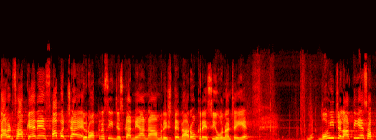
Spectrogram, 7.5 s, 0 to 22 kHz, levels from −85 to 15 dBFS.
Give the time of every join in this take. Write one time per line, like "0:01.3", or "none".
0:01.7

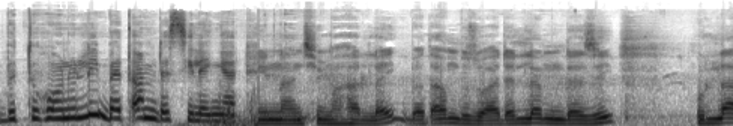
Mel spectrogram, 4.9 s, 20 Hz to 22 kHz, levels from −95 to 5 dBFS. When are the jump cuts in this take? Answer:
0:01.7

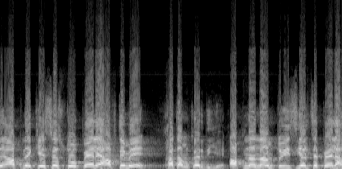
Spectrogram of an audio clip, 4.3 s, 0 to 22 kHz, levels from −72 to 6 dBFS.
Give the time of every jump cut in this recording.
0:02.7

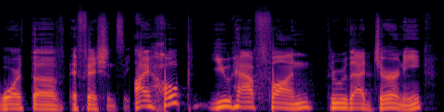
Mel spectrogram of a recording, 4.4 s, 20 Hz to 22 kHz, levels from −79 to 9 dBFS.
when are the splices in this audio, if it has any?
0:01.2

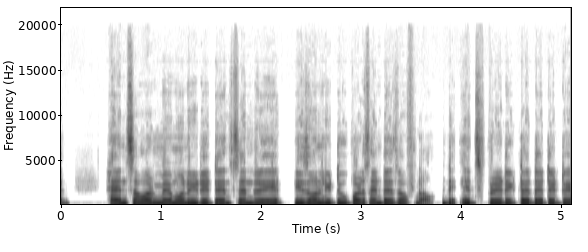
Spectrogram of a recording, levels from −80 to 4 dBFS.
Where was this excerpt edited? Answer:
0:02.3
0:03.9

